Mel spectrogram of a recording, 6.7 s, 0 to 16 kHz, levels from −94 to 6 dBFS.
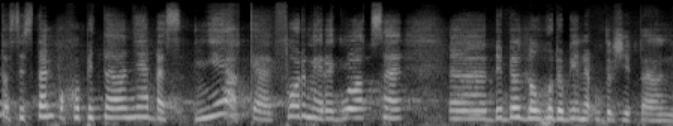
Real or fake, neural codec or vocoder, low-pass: fake; codec, 44.1 kHz, 2.6 kbps, DAC; 14.4 kHz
